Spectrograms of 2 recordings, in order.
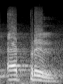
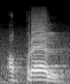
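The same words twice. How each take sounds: First: अप्रैल said English-style as "ep-rel"; English pronunciation. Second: अप्रैल said Hindi-style as "up-rail"; Hindi pronunciation. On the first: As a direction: start अप्रैल on an open "e" vowel. English name before the Hindi one. (अप्रैल का अंग्रेज़ी उच्चारण, "एप्रिल") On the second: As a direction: start अप्रैल on a short "a". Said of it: "Hindi में बोलते हैं". (अप्रैल का हिंदी उच्चारण, "अ-प्रैल") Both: Shown as a demonstration.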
